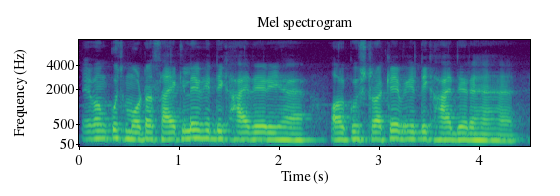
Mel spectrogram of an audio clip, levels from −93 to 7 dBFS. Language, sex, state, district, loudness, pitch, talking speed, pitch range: Hindi, male, Jharkhand, Garhwa, -15 LUFS, 150 Hz, 210 wpm, 145-160 Hz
